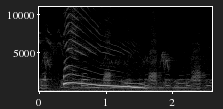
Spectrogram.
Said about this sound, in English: Oh, the geese like the lettuce. That's good.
